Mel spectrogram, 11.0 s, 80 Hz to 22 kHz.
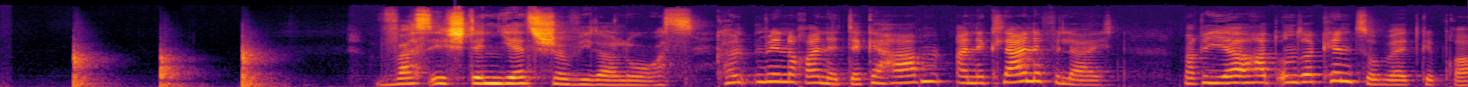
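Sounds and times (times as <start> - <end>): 
knocking on a wooden door of an inn: 0.6 - 2.2
speech: 2.8 - 10.9.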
